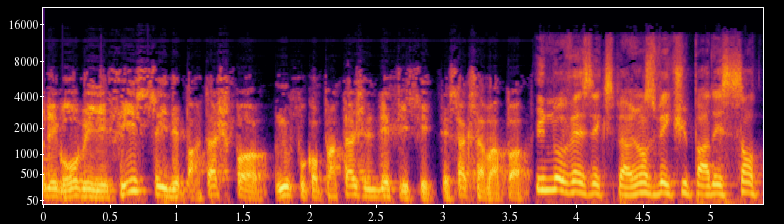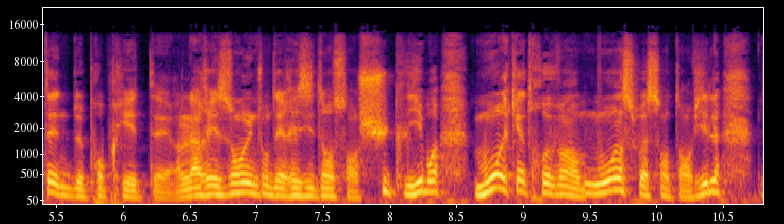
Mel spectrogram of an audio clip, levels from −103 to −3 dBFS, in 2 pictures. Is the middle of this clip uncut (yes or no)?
no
